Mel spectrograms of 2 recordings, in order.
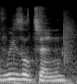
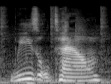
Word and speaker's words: Weaselton: From the nearby kingdom of Weaselton, not to be pronounced Weaseltown, the pompous and vain Duke thinks he can outdance, outcharm, and outwit anyone.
